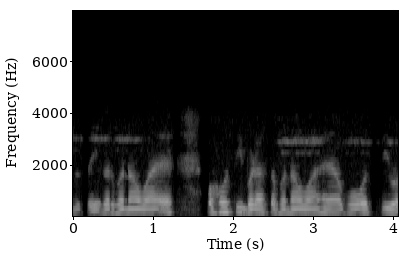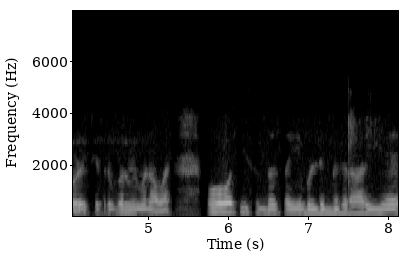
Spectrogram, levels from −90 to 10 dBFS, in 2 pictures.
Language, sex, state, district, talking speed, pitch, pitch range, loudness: Hindi, female, Bihar, Saharsa, 230 wpm, 165 Hz, 160-170 Hz, -35 LUFS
